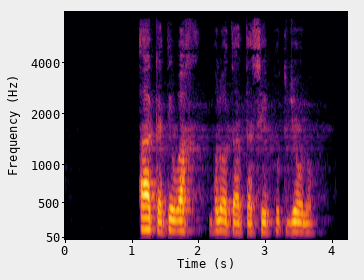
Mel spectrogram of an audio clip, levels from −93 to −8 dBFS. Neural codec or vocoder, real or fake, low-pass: none; real; 7.2 kHz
